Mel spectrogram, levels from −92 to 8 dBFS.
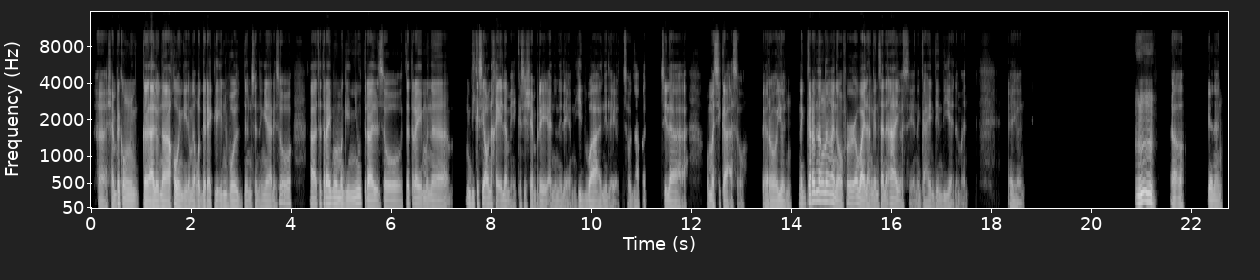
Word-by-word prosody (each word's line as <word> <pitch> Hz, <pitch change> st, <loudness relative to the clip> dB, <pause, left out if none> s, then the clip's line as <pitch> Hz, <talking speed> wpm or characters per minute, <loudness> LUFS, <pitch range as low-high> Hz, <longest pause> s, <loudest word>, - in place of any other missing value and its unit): ah, 100 Hz, -4 st, -2 dB
siyempre 110 Hz, +4 st, +1 dB
kung, 105 Hz, -3 st, +1 dB
lalo 95 Hz, -2 st, +7 dB
na 95 Hz, -1 st, +5 dB
ako -, -, +4 dB
hindi 95 Hz, -2 st, 0 dB
naman 90 Hz, +1 st, -1 dB
ako -, -, +4 dB
directly 95 Hz, +1 st, -1 dB
involved 95 Hz, -3 st, -1 dB
do'n 90 Hz, -2 st, -5 dB
sa 90 Hz, -, -7 dB
nangyari, 100 Hz, +3 st, -3 dB
so, 70 Hz, -2 st, -1 dB, 0.4 s
ah, 115 Hz, -1 st, +2 dB
ta-try 125 Hz, +1 st, +4 dB
mo 125 Hz, -1 st, +2 dB
maging 110 Hz, 0 st, +1 dB
neutral, 105 Hz, -6 st, +3 dB
so 95 Hz, -1 st, -2 dB
ta-try 115 Hz, 0 st, +1 dB
mo 110 Hz, -1 st, -3 dB
na 100 Hz, -1 st, -2 dB, 0.3 s
hindi 115 Hz, 0 st, -2 dB
kasi -, -, -4 dB
ako 115 Hz, -, +1 dB
nakialam, 100 Hz, -4 st, -1 dB
eh, -, -, -14 dB
kasi 100 Hz, -, -8 dB
siyempre 90 Hz, -1 st, -2 dB
ano 90 Hz, -, -7 dB
nila 90 Hz, +3 st, -8 dB
yon, 100 Hz, -, -17 dB
hidwaan 95 Hz, -2 st, -1 dB
nila 90 Hz, -2 st, -9 dB
yon, -, -, -33 dB
so -, -, -12 dB
dapat, 90 Hz, 0 st, -9 dB, 0.3 s
sila 95 Hz, -2 st, -2 dB, 0.4 s
umasikaso, -, -, -2 dB, 0.4 s
pero 100 Hz, +1 st, 0 dB
'yon. 100 Hz, -3 st, -1 dB, 0.2 s
Nagkaro'n 150 Hz, +10 st, +3 dB
lang 175 Hz, -1 st, +5 dB
ng 165 Hz, -2 st, +4 dB
ano 95 Hz, -, +2 dB
for 125 Hz, +4 st, -1 dB
a 135 Hz, -, +3 dB
while, 100 Hz, -6 st, +5 dB
hanggang 110 Hz, 0 st, -2 dB
sa 105 Hz, 0 st, -1 dB
naayos. 110 Hz, -6 st, -1 dB
Eh, -, -, -13 dB
nagkaintindihan 95 Hz, +1 st, -7 dB
naman, -, -, -16 dB, 0.9 s
ayun. -, -, -7 dB, 2.2 s
Mm. 155 Hz, -1 st, +7 dB, 0.3 s
Oo, 115 Hz, 0 st, 0 dB, 0.5 s
gano'n. 100 Hz, -3 st, 0 dB
100 Hz, 160 wpm, -22 LUFS, 95-110 Hz, 2.2 s, lalo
